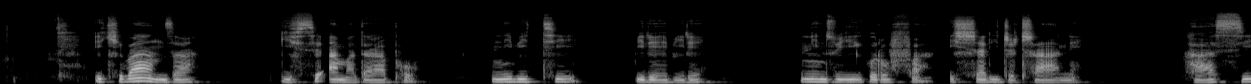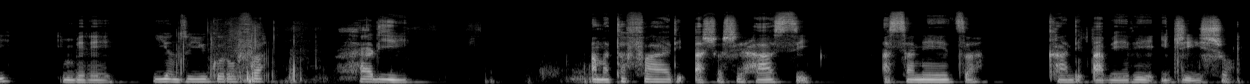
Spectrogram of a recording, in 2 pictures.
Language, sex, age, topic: Rundi, male, 25-35, education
